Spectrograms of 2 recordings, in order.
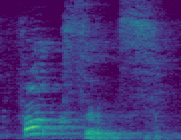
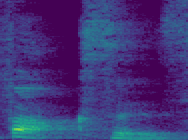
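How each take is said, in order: First: "foxes" said quickly and higher as one word; blended quickly. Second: "Foxes" drawn out slowly, sound by sound. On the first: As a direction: snap "foxes" together. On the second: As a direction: take "Foxes" apart slowly. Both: Shown as a demonstration. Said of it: "Try it yourself first".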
